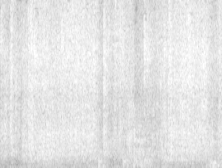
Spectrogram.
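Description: A shopping bag rustling and crinkling continuously as it is turned upside down and shaken, with shoes tumbling out of it onto the floor with a few soft knocks.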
